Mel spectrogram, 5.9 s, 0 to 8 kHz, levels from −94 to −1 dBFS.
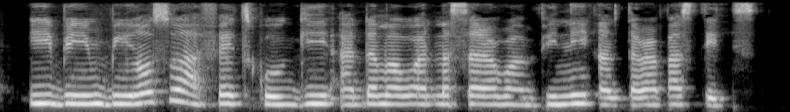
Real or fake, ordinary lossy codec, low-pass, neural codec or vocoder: fake; MP3, 64 kbps; 7.2 kHz; vocoder, 44.1 kHz, 128 mel bands, Pupu-Vocoder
